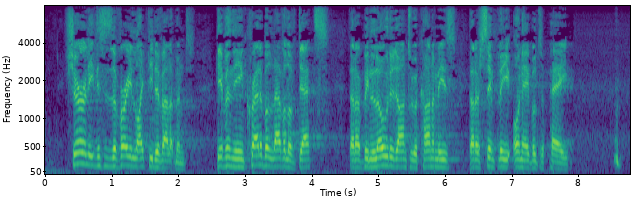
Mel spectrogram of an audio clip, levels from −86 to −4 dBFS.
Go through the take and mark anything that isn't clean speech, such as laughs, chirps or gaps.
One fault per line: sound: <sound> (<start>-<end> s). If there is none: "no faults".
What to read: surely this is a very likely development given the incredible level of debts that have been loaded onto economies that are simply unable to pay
sound: whoosh (8.5-8.7 s)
